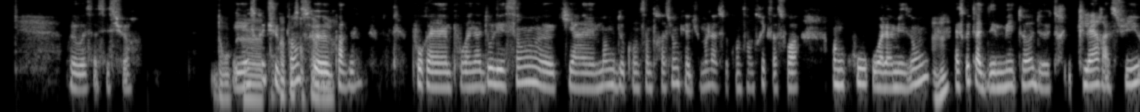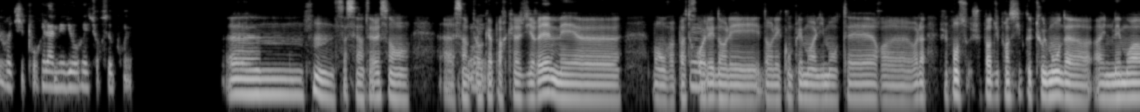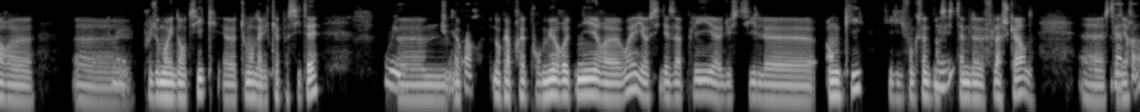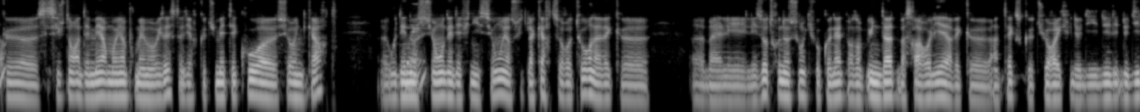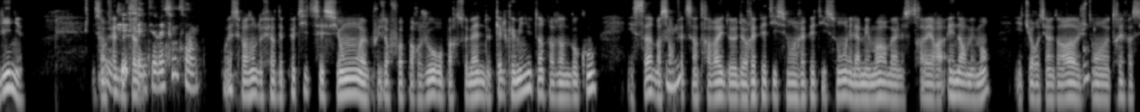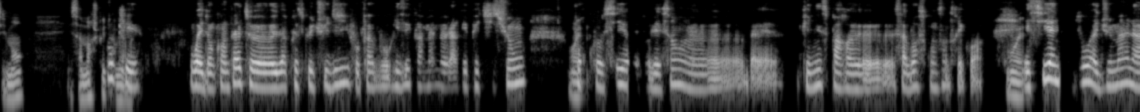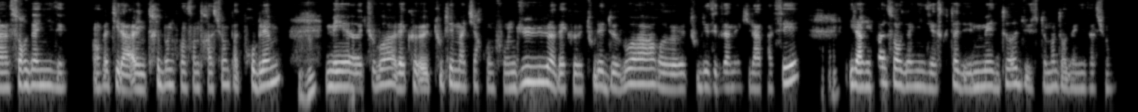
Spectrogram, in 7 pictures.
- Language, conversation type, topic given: French, podcast, Quel conseil donnerais-tu à un ado qui veut mieux apprendre ?
- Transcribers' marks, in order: drawn out: "Hem"; in English: "flashcards"; tapping; other background noise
